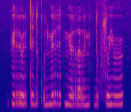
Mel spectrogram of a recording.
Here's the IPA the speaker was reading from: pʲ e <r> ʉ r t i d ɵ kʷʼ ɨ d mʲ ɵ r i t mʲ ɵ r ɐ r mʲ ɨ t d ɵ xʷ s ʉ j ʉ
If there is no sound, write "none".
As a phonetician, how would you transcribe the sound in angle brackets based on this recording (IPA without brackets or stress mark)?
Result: r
